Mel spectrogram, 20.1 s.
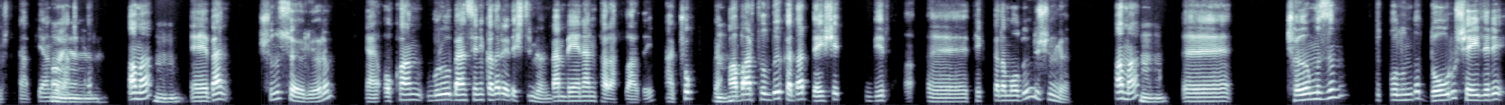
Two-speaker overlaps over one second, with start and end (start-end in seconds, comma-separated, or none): none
